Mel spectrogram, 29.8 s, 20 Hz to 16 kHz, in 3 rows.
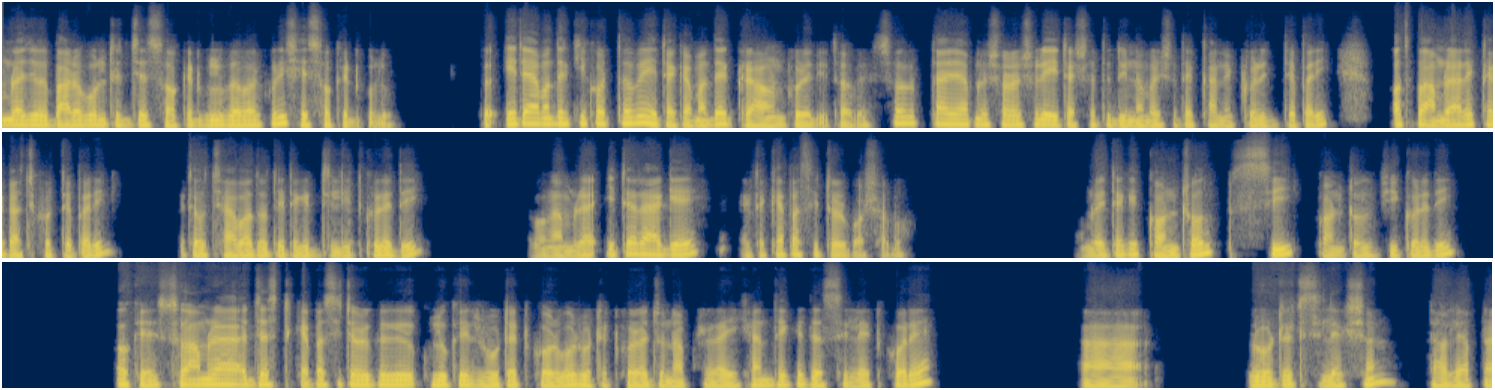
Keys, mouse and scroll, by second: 4.1 click, 9.1 right click, 10.1 click, 12.1 Delete, 13.9 ctrl+scroll down 1, 15.7-17.1 right drag, 17.1 click, 18.2 ctrl+c, 18.7 ctrl+v, 19.8 click, 21.6 click, 24.3-28.3 drag, 28.3-29.8 drag.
